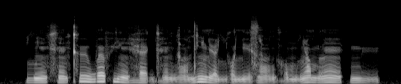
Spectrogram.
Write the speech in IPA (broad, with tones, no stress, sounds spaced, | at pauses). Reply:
ʎ ẽ˨˩ x ɛ̃˨˩ kʰ ø˥˧ w œ˥˧ f j ẽ˧˩˧ ɦ æ˨˩ ɡʱ ɛ̃˨˩ ɡ ɑ̃˧˩˧ d ĩ˥˧ lʲ ɑ˨˩ ʎ ɔ˨˩ lʲ ɛ˧˩˧ z ɑ̃˧˩˧ ɡʱ ɔ˨˩ m ʎ ɑ̃˥˧ m l ɛ̃˥˧ | m y˧˩˧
